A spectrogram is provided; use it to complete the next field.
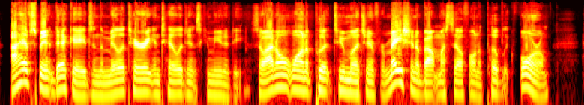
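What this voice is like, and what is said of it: Texas accent. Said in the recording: “Texas accent ... you found it. It's there.”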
